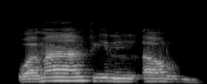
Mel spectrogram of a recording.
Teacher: Sebab dhad ini bukan syiddah, bukan khalqalah. Baik, dia jahar rakhawa.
